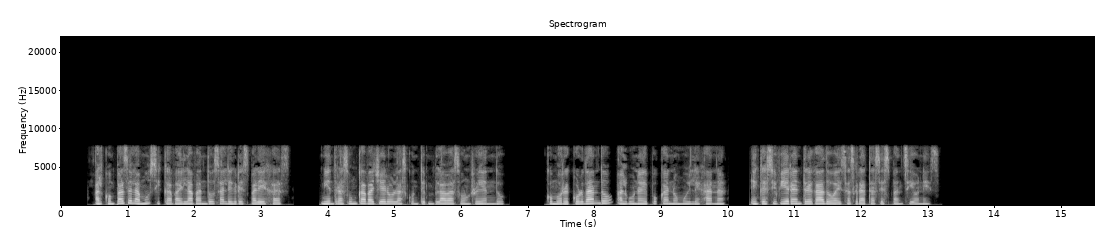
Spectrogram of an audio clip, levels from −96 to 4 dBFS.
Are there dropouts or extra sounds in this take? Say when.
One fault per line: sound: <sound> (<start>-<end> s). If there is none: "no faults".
no faults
